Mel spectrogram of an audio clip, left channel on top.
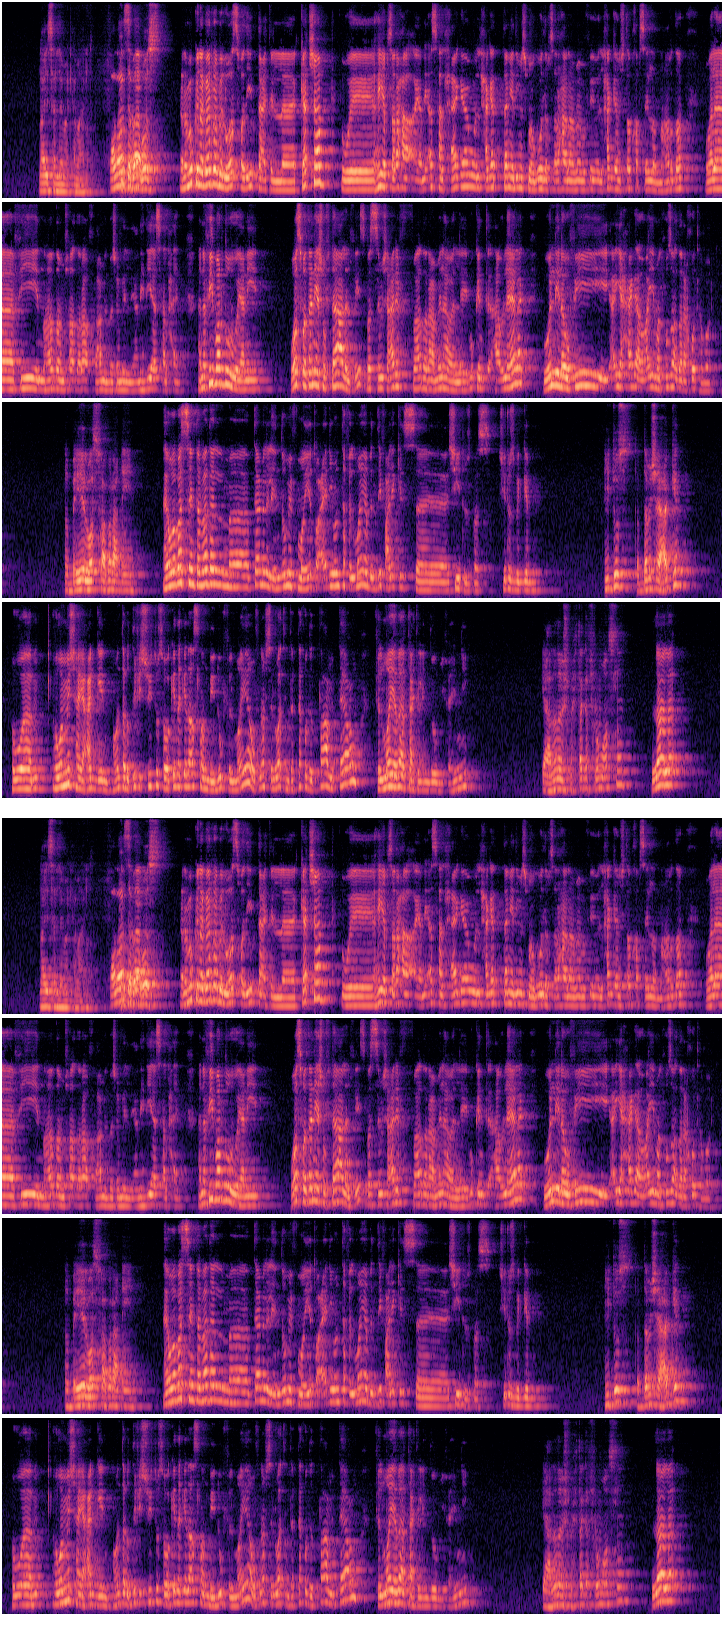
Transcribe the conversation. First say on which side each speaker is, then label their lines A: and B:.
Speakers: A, on the left; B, on the left.
A: الله يسلمك يا معلم
B: خلاص
A: أنت بقى
B: انا
A: بص
B: انا ممكن اجرب الوصفه دي بتاعت الكاتشب وهي بصراحه يعني اسهل حاجه والحاجات التانية دي مش موجوده بصراحه انا ما في الحاجه مش طابخه بسله النهارده ولا في النهارده مش هقدر اقف اعمل بشاميل يعني دي اسهل حاجه انا في برضو يعني وصفه تانية شفتها على الفيس بس مش عارف اقدر اعملها ولا ايه ممكن ت- هقولها لك وقول لي لو في اي حاجه او اي ملحوظه اقدر اخدها برضو
A: طب إيه الوصفة عبارة عن إيه؟
B: هو بس انت بدل ما بتعمل الاندومي في ميته عادي وانت في الميه بتضيف عليه كيس آه، شيتوس بس شيتوس بالجبنه
A: فيتوس طب ده مش هيعجن؟
B: هو هو مش هيعجن هو انت بتضيف الشيتوس هو كده كده اصلا بيدوب في الميه وفي نفس الوقت انت بتاخد الطعم بتاعه في الميه بقى بتاعت الاندومي فاهمني
A: يعني أنا مش محتاج أفرمه أصلا
B: لا لا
